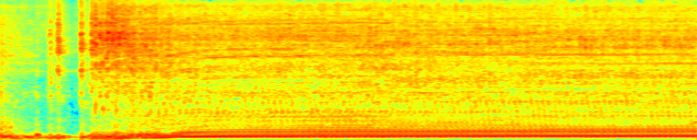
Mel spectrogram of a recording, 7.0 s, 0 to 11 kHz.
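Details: Auto X build after extending the dog-damaged fuel pump wires and priming the pump: short crank, catches quickly and settles into a smooth, steady low idle with no knocks or hunting; WD40 burning off; healthy start.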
